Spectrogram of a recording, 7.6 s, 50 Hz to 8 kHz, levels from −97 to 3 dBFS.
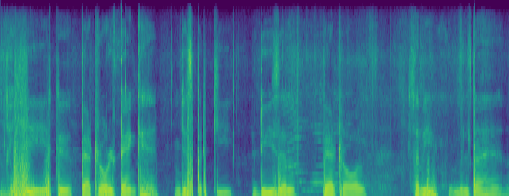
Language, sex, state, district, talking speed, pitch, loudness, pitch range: Hindi, male, Uttar Pradesh, Jalaun, 100 wpm, 125 Hz, -17 LUFS, 125-135 Hz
